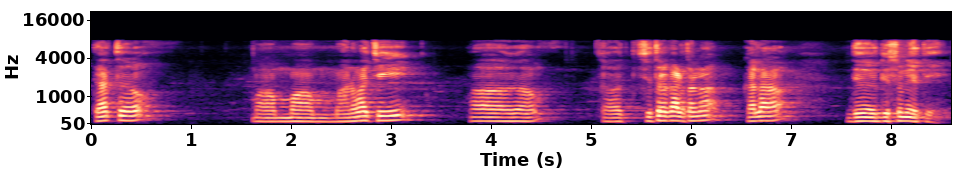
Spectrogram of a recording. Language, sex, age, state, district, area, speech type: Marathi, male, 60+, Maharashtra, Satara, rural, spontaneous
